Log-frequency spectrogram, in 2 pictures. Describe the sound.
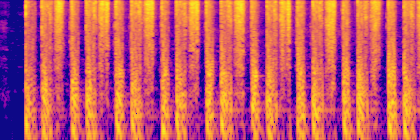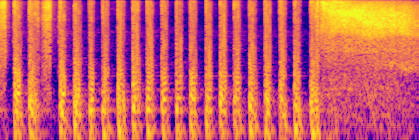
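A voice imitates a beatbox kick drum with the mouth, firing many short, punchy low bursts in a fast, steady rhythm. The run ends in a sustained breathy hiss.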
